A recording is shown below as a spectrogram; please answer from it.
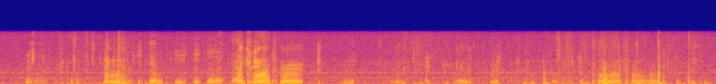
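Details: Two dogs at play, a Border Collie puppy and a seven-year-old Border Collie–Springer Spaniel cross: bursts of low rough growling, short snarls and scuffling, loudest in the middle, then quieter intermittent growls and rustling movement.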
